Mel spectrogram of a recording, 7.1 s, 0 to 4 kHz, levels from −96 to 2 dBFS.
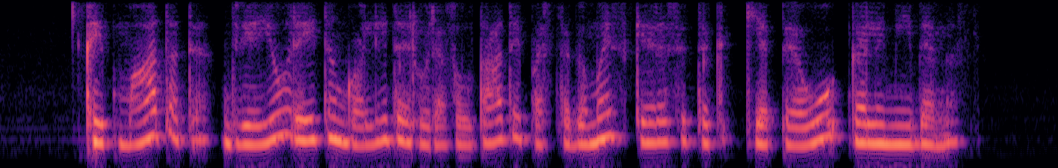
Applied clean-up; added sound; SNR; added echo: none; none; none; none.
